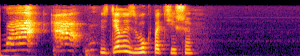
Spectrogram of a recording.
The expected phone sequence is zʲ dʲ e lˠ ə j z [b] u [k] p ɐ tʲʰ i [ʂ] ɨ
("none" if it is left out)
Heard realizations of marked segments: v, k, ʂ

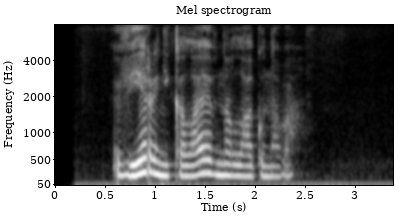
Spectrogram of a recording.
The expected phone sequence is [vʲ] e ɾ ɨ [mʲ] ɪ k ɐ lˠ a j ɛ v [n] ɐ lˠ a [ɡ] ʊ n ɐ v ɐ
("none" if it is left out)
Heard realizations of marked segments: vʲ, nʲ, n, ɡ

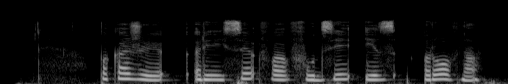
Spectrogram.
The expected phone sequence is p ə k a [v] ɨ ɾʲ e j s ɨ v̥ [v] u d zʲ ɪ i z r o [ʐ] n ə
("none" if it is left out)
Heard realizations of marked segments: ʐ, f, v

